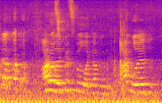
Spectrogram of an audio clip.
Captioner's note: laughing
